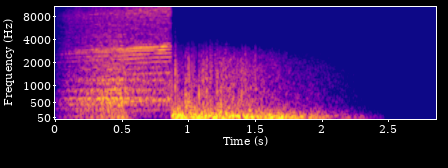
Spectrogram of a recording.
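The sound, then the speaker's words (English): A bomb explodes in Doctor Who: Earthshock, a loud hissing roar that abruptly drops into a deep rumbling blast, decaying steadily before cutting to silence. “Explode the bomb.”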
